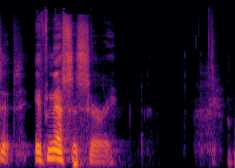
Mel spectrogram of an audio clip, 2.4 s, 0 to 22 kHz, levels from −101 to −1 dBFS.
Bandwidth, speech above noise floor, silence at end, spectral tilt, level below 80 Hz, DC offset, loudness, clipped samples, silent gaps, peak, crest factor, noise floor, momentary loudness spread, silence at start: 18 kHz; 48 dB; 1.2 s; -5 dB/octave; -52 dBFS; under 0.1%; -30 LUFS; under 0.1%; none; -12 dBFS; 22 dB; -79 dBFS; 16 LU; 0 s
